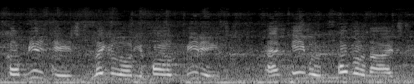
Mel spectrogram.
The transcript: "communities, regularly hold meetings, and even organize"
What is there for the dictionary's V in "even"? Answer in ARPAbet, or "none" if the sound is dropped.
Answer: B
